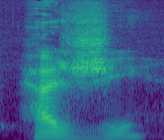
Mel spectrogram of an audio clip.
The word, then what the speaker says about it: حجي: And for the ja, he says ja as in rouge for female and ja as in jealous for male.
